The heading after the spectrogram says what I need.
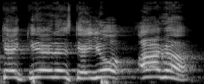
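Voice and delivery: slow, high shouted plea of surrender; Paul's cry. Acted. Paul crying out to the Lord, shouted plea.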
